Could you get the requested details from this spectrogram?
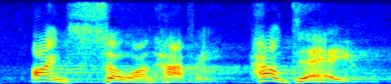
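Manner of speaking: mock displeasure, pretend angry scolding tone. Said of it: "You have to be able to change".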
